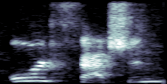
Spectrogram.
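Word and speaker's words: old-fashioned: Likewise, well known and compound word like old fashioned, the f sound is stressed more. It's not old fashioned, it's old fashioned.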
